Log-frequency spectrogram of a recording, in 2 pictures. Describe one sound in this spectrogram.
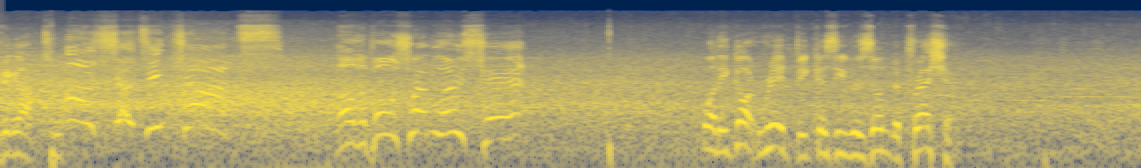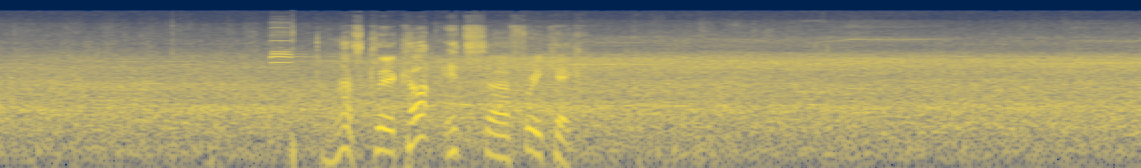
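A stadium crowd murmurs and roars steadily in the distance.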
